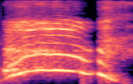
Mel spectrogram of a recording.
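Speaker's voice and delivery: high, loud startled oh; caught out. Retold or imitated. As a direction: yelp as if caught red-handed. Caught cursing, gasps.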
